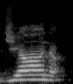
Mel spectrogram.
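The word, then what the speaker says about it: ज्ञान: So someone who is saying gyan, someone who is saying gyan, so you will be able to understand why we are pronouncing in such way jnana, because that is ja and ya.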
